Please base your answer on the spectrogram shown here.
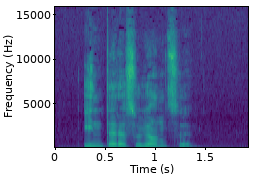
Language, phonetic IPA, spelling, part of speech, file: Polish, [ˌĩntɛrɛsuˈjɔ̃nt͡sɨ], interesujący, adjective, Pl-interesujący.ogg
